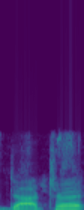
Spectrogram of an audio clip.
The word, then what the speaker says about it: daughter: So they're all pronounced with the ah sound. And the thing to remember is that your lips don't wrap up into a W afterwards. You don't go ah, ah. It's not like that.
